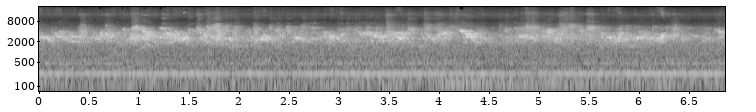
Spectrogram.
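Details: Budgerigar colony with green food: continuous overlapping chirps, warbles and squawks from many birds, some brighter notes standing out, with a steady low hum behind.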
